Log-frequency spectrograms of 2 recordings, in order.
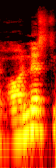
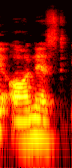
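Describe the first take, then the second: First: हॉनेस्ट with a clearly sounded h at the start; wrong pronunciation with h. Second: ऑनेस्ट starting straight on the vowel, no h; silent h. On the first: Teacher showing students the wrong way, हॉनेस्ट with h. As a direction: say हॉनेस्ट with the h breathed in front. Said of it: "हॉनेस्ट नहीं पढ़ेंगे". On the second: Teacher showing students the right way, ऑनेस्ट without h. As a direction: say ऑनेस्ट with the h dropped. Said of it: "इसको क्या पढ़ेंगे". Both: Shown as a demonstration.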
